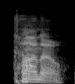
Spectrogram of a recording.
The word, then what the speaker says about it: Tano: Tano. – Tano. What do you think of this call? Is this like... Because this is outside my realm. – Ahsoka Tano, it was a character that was created for the Clone Wars cartoon.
